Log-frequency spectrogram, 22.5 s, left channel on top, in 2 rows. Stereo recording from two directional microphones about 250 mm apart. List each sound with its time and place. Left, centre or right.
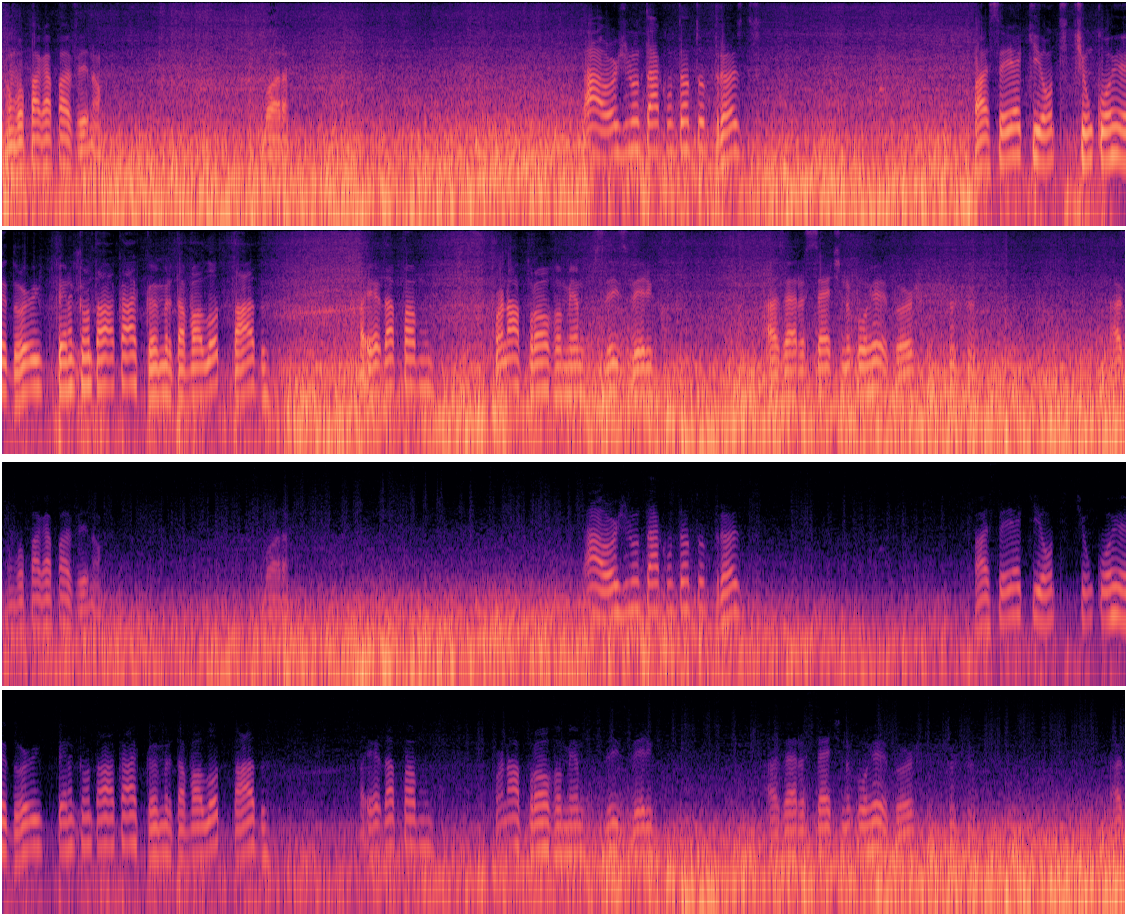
0.1 s speech: centre
2.6 s speech: centre
5.8 s speech: centre
9.7 s speech: centre
14.8 s speech: centre
18.9 s speech: centre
